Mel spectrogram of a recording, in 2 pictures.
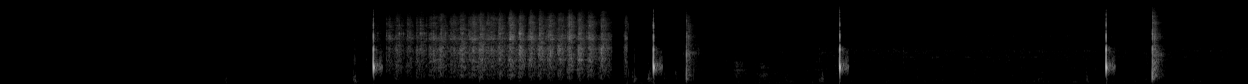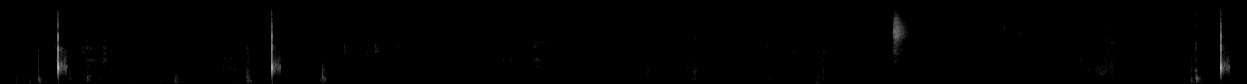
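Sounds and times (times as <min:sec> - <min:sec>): packaging rustling: 0:03.7 - 0:06.2.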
